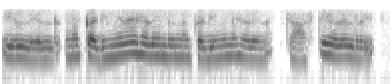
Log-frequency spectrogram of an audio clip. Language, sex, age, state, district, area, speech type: Kannada, female, 18-30, Karnataka, Gulbarga, urban, conversation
